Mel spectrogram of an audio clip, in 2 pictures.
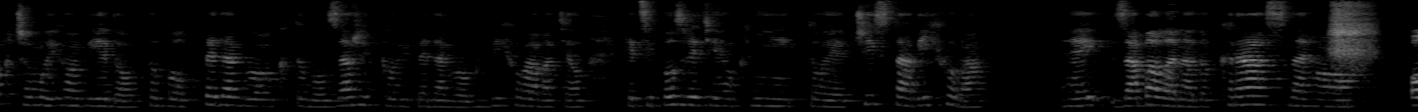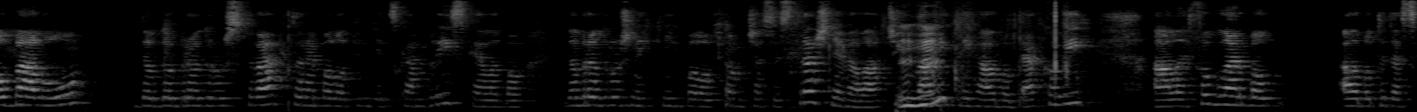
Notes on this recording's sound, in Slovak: Za kvalitu zvuku sa ospravedlňujeme, epizóda bola nahrávaná na diaľku.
